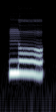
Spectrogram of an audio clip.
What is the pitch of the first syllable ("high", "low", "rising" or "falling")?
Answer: low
